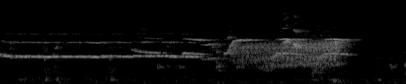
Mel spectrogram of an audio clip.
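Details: Malinois Waterslager canary during first cabin sessions, warming up. A long clear whistled tone slides upward, then breaks into a loud, rough, bubbling burst before fading out.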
